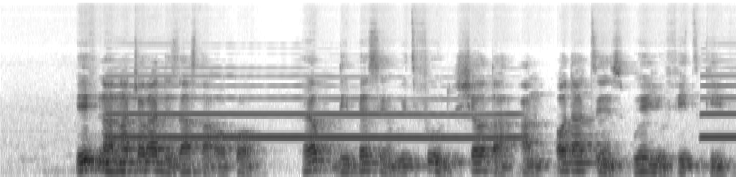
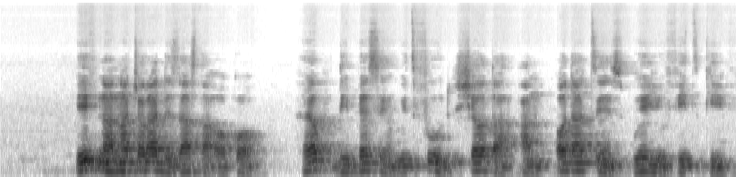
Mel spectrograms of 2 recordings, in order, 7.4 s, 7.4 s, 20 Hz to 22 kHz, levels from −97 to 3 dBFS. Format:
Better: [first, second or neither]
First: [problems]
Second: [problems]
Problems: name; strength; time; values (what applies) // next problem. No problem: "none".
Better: second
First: background sound (Wind instrument, woodwind instrument); 6 dB below the speech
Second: none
